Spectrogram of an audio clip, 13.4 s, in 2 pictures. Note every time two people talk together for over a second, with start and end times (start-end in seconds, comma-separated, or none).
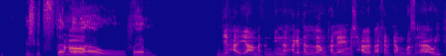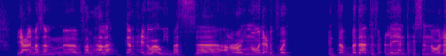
none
